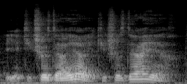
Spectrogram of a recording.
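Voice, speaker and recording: Deep-voiced excitable man opening card packs. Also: rapid-fire. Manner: excitable, exclaiming over cards, chatty asides. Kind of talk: casual unboxing chat to viewers. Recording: roomy room with background music.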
